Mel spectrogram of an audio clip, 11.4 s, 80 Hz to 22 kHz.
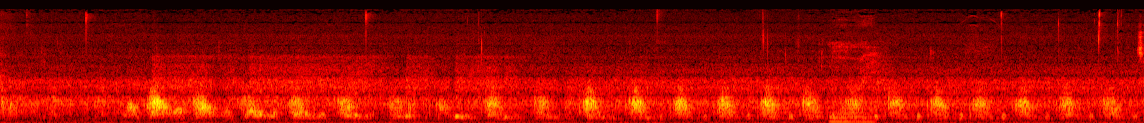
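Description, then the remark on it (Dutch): A fast, steady whooshing fetal heartbeat picked up through a doppler monitor, at around 130 to 140 beats per minute, rhythmic pulses repeating about twice per second over a constant low hum, with no talking. “rond de 130, 140. Oké. Klinkt goed hoor.”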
